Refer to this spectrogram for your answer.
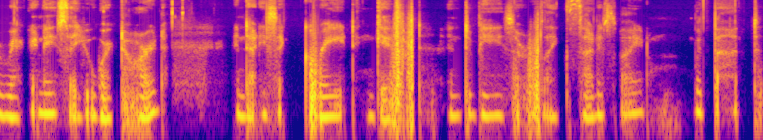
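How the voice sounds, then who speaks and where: A soft-spoken woman talks at a fairly slow pace and medium pitch in a monotone, flat intonation. The sound is dry and close, with no echo. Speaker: tarot reader. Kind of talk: soft-spoken ASMR tarot reading.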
